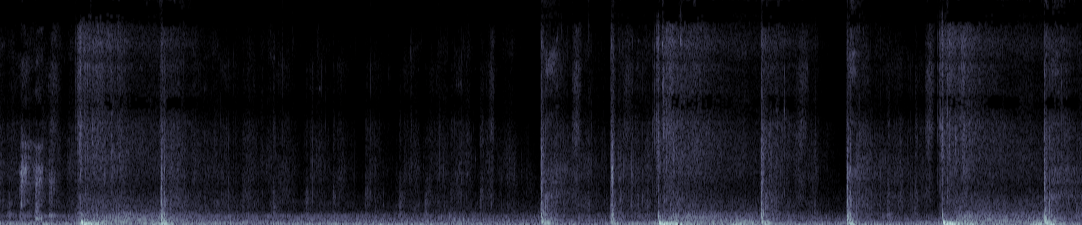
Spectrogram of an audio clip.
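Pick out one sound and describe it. Heavy thuds and booms sound at intervals.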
